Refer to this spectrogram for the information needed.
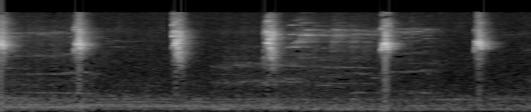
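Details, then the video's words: Village weaver giving sharp, high, clipped chip notes, each a brief burst repeated about once a second, six in all, over a quiet background. "ASI ES EL TEJEDOR Y SU HERMOSO CANTO"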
